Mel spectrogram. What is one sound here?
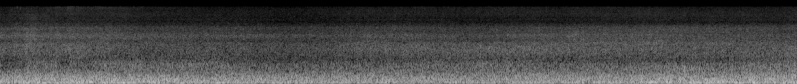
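Ocean waves crash and wash up onto the shore.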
